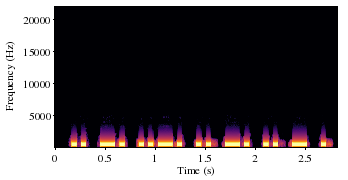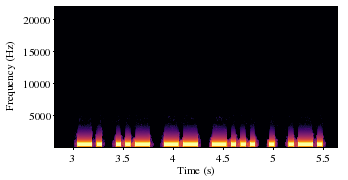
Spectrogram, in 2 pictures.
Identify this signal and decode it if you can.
Morse code, heard as a keyed tone, about 25 wpm, 600 Hz. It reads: INFINITE NUMBER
